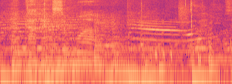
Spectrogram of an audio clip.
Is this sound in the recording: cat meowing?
yes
